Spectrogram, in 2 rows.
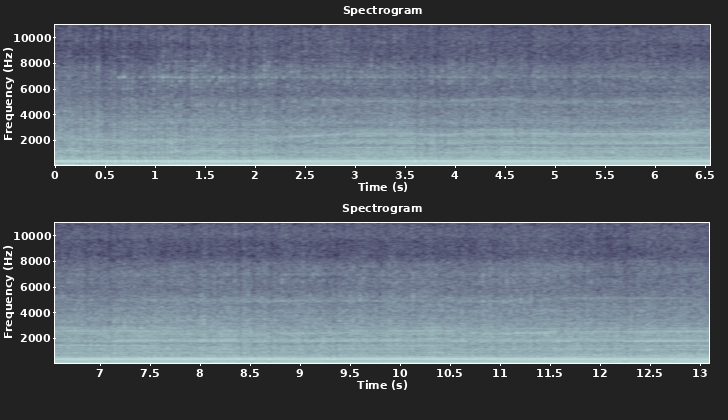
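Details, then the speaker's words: Honda GX340 11HP pressure washer engine, previously seized, carburetor leaking at JB Weld repair, started on choke: loud single-cylinder beat rising and falling slightly; mild idle surge likely from dirty carburetor. "aside from this thing leaking um this engine runs pretty good uh obviously you heard it surging a little bit sometimes with uh machines like this you it will surge a little bit if the carburetor is not completely clean"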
